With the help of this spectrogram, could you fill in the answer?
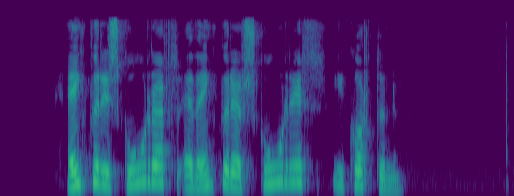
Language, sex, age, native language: Icelandic, female, 40-49, Icelandic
